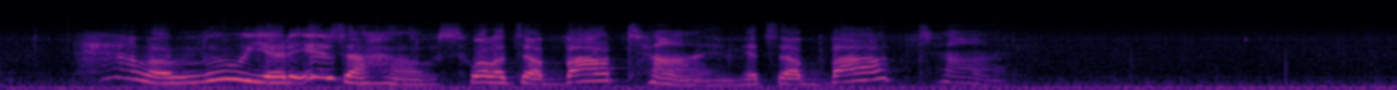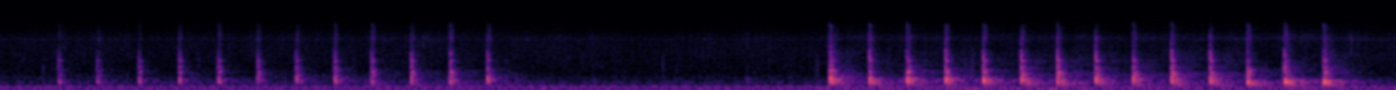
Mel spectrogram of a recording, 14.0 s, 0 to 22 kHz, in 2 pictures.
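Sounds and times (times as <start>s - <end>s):
speech: 0.7s - 5.1s
knocking on the wooden door of a house: 7.7s - 9.6s, 11.1s - 13.7s.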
